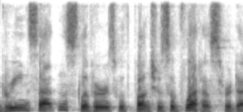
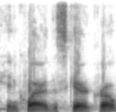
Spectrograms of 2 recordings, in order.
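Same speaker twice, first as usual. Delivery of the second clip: plain reading voice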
